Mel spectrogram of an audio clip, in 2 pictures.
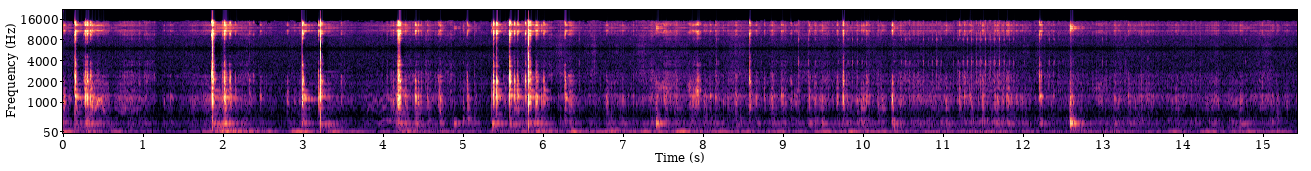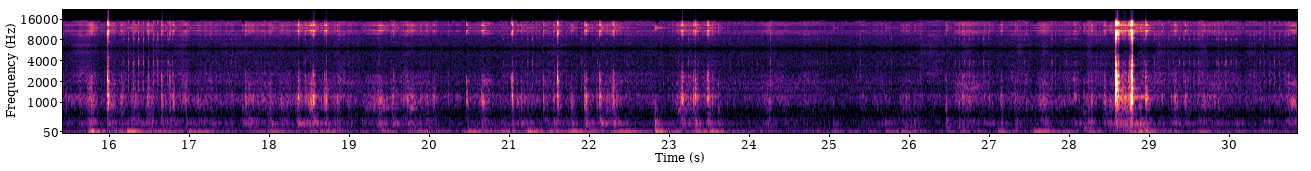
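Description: Low rumble of wind on a camera mounted atop a powered parachute's mast, broken by scattered knocks as the mast is jostled while the parachute is packed at its base. The knocks come several in the first few seconds, then a few more spaced out, with a sharp one near the end.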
